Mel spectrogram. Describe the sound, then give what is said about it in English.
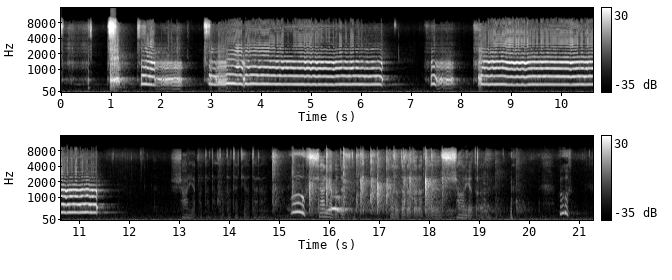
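A ram's horn shofar is blown with a bright, brassy, harmonic-rich tone. Short blasts alternate with two long sustained blares, and a man's voice follows afterward. “oh, it's the sound of a ram's horn.”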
